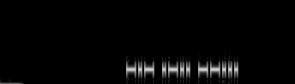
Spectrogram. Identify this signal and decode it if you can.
Morse code, heard as a keyed tone, about 37 wpm, 700 Hz. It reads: KL7
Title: USA Call Sign Prefixes - 40wpm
